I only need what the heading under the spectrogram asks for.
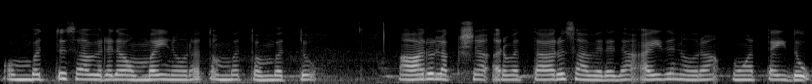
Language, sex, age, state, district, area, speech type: Kannada, female, 30-45, Karnataka, Bangalore Urban, rural, spontaneous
